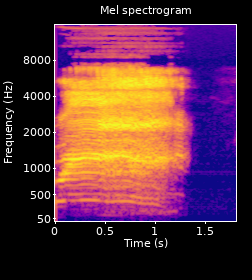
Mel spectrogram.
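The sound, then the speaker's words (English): A single loud, rasping roar from a dragon lasting just over a second, forceful, ending abruptly into silence with no talking. “The dragon roared.”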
